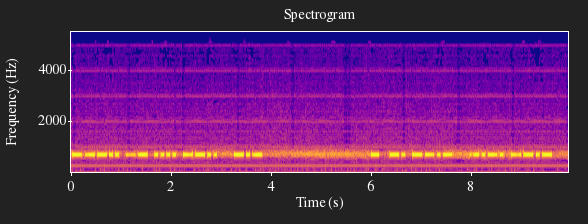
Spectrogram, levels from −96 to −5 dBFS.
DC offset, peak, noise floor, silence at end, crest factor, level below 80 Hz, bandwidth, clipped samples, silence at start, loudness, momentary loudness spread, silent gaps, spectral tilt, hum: 0.2%; -2 dBFS; -31 dBFS; 0 s; 8 dB; -58 dBFS; 3.1 kHz; under 0.1%; 0 s; -10 LUFS; 19 LU; none; -8 dB/octave; none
